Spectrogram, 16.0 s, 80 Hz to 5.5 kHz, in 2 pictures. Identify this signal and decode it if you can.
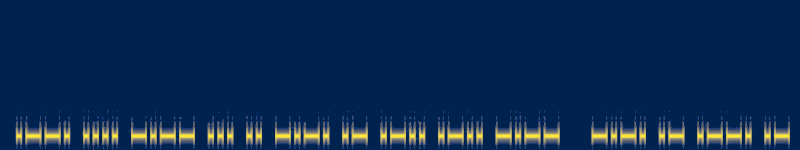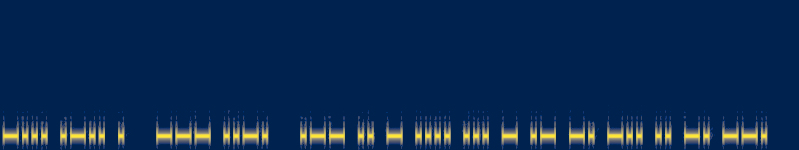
Morse code, heard as a keyed tone, about 25 wpm, 600 Hz. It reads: PHYSICALLY CAPABLE OF WITHSTANDING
